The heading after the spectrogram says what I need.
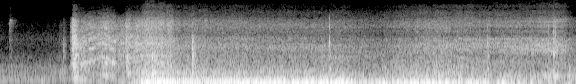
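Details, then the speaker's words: Chevrolet Astro van with engine fault and low coolant, sensors unplugged during testing: engine catches and runs with a lumpy, uneven low beat that falters instead of settling; rough running until sensors are reconnected. "Yeah, so much for testing this way. Because none of my sensors are plugged in."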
